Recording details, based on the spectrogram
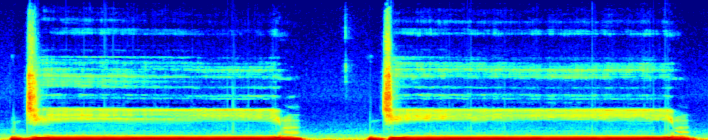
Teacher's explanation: জিমটি উচ্চারণ হবে জিহ্বার মধ্যভাগ, তার বরাবর ঠিক উপরে তালুর সঙ্গে লাগিয়ে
